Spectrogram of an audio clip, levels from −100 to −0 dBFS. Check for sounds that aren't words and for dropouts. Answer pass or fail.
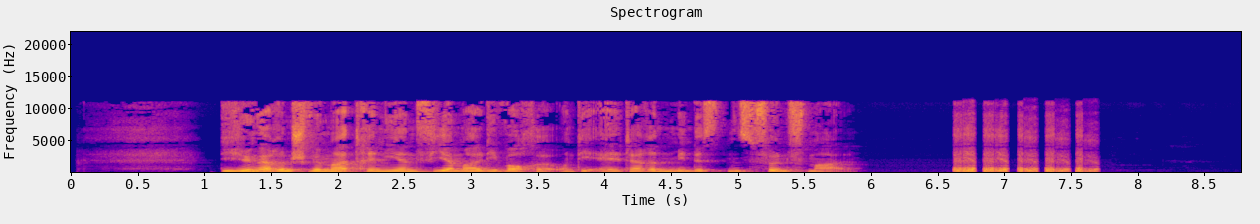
fail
